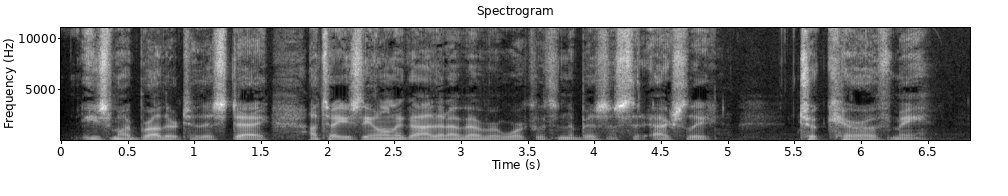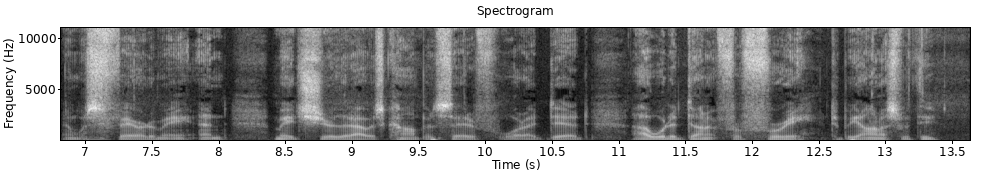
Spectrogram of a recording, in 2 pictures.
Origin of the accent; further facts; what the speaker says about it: Detroit, Michigan, United States; moved away; I grew up in Detroit.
